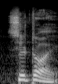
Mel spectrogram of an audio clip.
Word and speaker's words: citoyen: हैं, तो वहाँ पे सिटॉय और सिटॉइन यानी कि सिटीजन यानी कि mail सिटीजन female सिटीजन। Spelling ध्यान रखिएगा, सिटॉय यानी कि CITOYEN, एन थोड़ा साइलेंट है।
